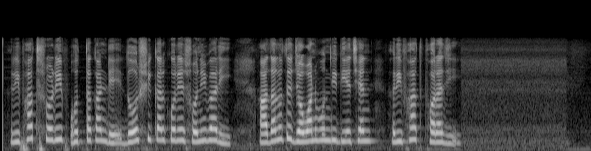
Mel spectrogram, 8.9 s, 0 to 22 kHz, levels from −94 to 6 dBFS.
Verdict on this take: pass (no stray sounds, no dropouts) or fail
pass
